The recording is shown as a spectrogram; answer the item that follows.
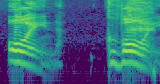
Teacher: the O's have the accent. Yes. So the emphasis is on the O.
